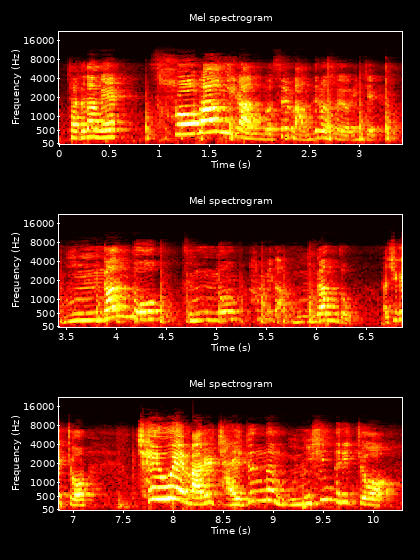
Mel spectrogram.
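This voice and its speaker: A woman teaching a history lesson online, lively and emphatic, repeating key terms and checking that students follow. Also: sits high. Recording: echoey room with faint noise.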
